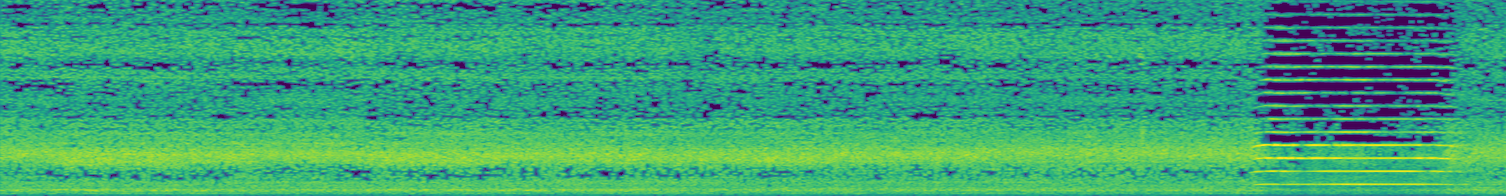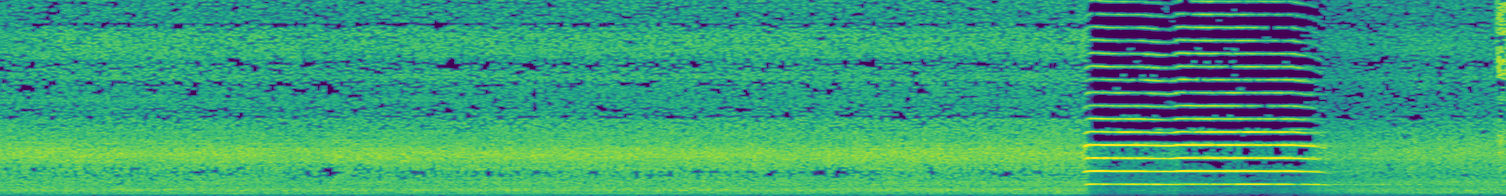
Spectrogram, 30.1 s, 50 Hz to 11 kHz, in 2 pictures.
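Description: Air horn of an approaching Indian Railways WAP-7 electric locomotive, sounding two single-pitched blasts over a steady train rumble. The first comes about halfway through and lasts under two seconds. The second, near the end, is louder and a little longer.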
